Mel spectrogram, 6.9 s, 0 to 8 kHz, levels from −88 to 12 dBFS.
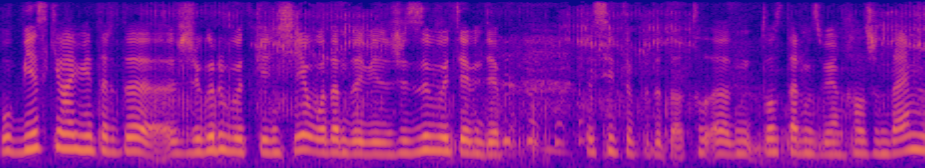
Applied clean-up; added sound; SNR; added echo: none; Purr; 17 dB; none.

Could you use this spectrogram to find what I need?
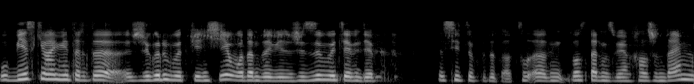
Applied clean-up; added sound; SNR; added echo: neural mask model DeepFilterNet 3.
